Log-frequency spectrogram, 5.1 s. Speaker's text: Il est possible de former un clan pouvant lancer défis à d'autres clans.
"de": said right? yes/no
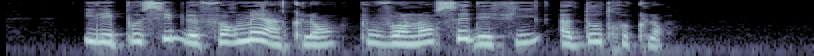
yes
